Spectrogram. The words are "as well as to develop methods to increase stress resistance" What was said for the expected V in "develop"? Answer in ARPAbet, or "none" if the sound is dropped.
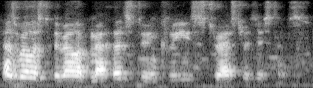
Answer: V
